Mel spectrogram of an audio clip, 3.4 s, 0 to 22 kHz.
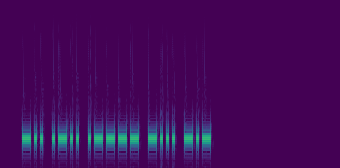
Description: Morse code, heard as a keyed tone, about 40 wpm, 700 Hz. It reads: DL1BK
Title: DXCC-100 Call Signs - 5 Characters - 40wpm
